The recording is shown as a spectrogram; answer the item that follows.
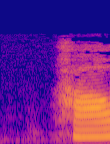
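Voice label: "hao" second tone, pinyin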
